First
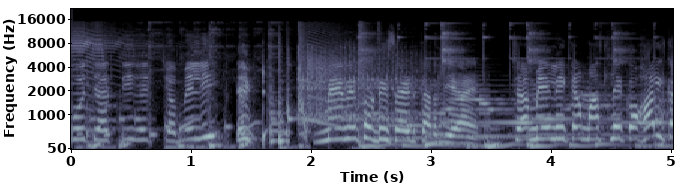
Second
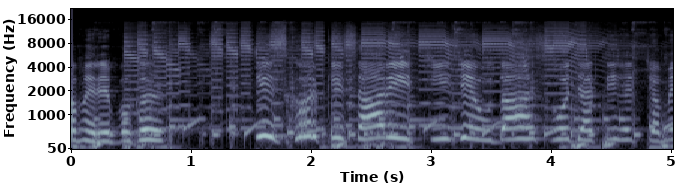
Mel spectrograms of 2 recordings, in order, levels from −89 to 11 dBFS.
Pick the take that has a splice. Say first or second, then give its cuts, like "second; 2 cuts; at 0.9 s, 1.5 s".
first; 2 cuts; at 1.9 s, 3.5 s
